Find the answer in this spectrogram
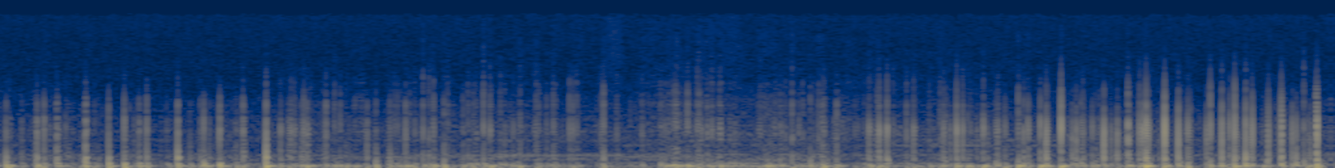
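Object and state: Faux-leather notebook, tapped and scratched.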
